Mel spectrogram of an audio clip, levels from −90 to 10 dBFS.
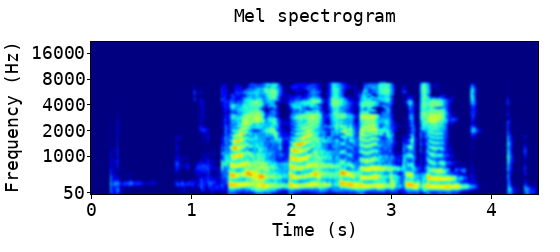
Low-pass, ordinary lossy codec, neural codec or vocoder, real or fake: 7.2 kHz; MP3, 32 kbps; codec, 32 kHz, 1.9 kbps, SNAC; fake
